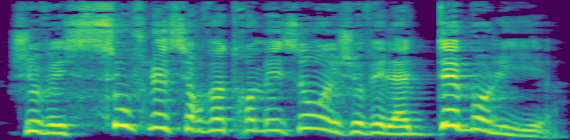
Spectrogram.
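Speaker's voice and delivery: loud, high angry threat; furious wolf threatening the pigs' brick house. Acted. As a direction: bellow the threat to knock it down. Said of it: "hurla le loup".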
